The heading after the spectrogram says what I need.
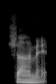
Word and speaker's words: Shahnameh: Shahnameh.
